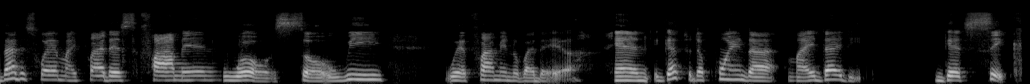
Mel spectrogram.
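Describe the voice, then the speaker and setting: A woman with a Ghanaian accent tells her own story as an interview guest. She talks slowly and earnestly, with a warm, mellow tone. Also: mid-range voice. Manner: earnest, grateful, slow and halting.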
